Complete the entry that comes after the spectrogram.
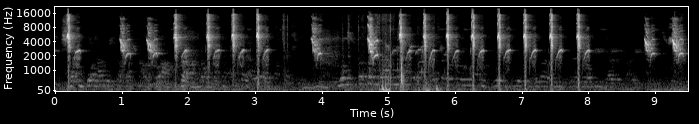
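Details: Morning song of a caged long-tailed shrike after misting, rapid series of high sharp chirps, more than two per second, with a brief pause midway, faint low background noise throughout.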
